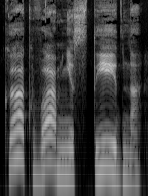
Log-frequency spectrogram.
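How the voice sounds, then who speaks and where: A woman reading the part of a kindly old grandmother who gently scolds, in a dry recording. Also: medium pitch, lively intonation, moderate pace, dry recording, lightly acted. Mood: reproachful.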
